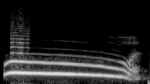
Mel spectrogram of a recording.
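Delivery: very loud high howl; joyful howl. A narrator's reading. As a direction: howl together with joy. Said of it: "something that surprised them all".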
